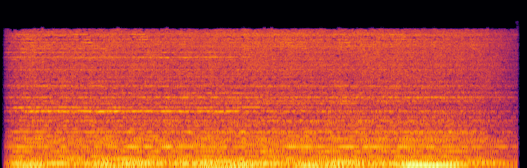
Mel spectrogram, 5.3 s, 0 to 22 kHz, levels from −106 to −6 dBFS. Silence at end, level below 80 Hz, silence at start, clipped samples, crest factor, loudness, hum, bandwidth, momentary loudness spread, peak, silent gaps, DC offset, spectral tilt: 0.1 s; -20 dBFS; 0.05 s; under 0.1%; 14 dB; -18 LUFS; none; 12.5 kHz; 4 LU; -2 dBFS; none; under 0.1%; -3.5 dB/octave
